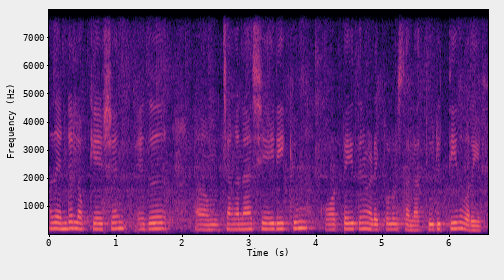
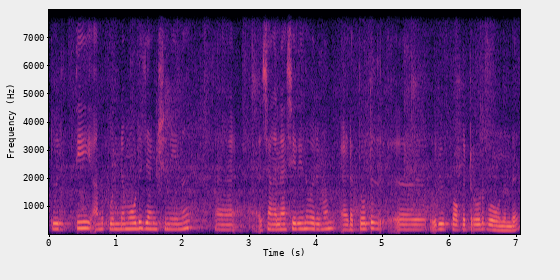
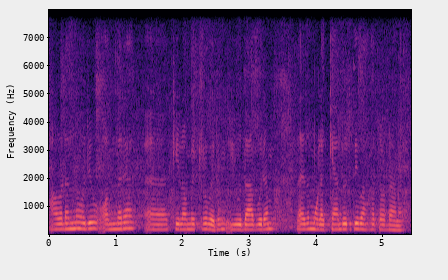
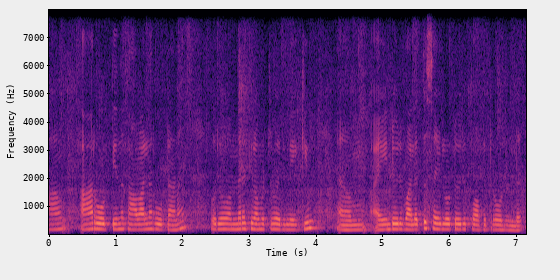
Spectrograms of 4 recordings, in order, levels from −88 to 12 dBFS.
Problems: constant background noise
